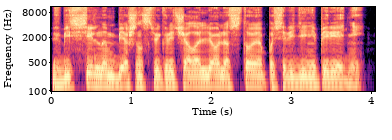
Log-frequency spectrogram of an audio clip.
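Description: A man narrating an audiobook in a calm, even storytelling manner. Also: lowish voice, normal speed, no echo, studio quality.

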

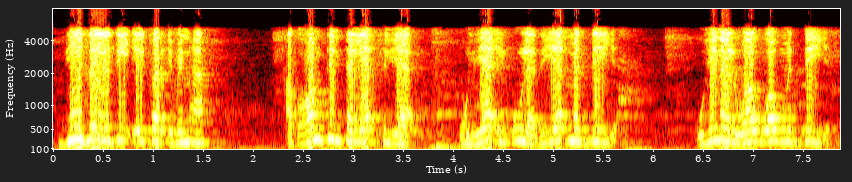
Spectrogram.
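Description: Quick-talking Egyptian woman teacher. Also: fairly high pitch, over loud music, poor audio. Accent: Egyptian Arabic. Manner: explains patiently, repeats key terms as questions. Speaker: Quran recitation teacher. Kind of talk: live online class.

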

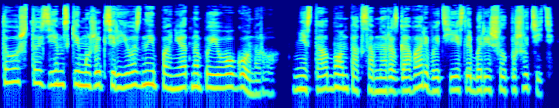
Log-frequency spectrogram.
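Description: A woman reading a novel aloud in the first person, in a sardonic, lively way. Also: medium pitch, no echo, studio quality. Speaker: audiobook narrator.

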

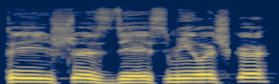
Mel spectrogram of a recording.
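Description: A man reading aloud voicing a furious, sharp-tongued woman who snaps and mocks. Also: medium pitch, unhurried, dry recording, clean studio sound, natural voice. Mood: mocking. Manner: snapping and sarcastic.

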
